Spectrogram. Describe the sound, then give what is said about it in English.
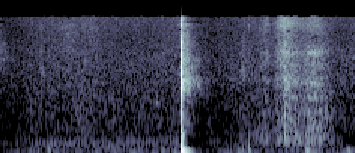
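One sharp clap rings out against a quiet background, followed by a faint rustle; no other claps follow within the short stretch. It is the helper monkey slow clapping. “And cut to Chopper, and the helper monkey was slow clapping.”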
